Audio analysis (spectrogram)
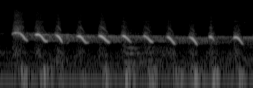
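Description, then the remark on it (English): A person whistles an imitation of the birds heard outside in the morning: about ten quick, clear chirps, each sliding downward in pitch, repeated in a steady even rhythm at moderate loudness with no talking. “Same birds that was always there.”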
